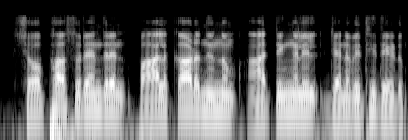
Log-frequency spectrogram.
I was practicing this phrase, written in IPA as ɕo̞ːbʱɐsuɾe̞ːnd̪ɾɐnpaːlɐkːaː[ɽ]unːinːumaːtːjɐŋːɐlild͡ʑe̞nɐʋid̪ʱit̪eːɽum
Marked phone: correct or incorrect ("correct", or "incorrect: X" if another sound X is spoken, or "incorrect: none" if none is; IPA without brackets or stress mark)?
correct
